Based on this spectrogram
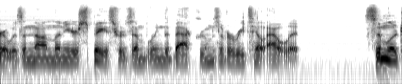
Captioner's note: none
